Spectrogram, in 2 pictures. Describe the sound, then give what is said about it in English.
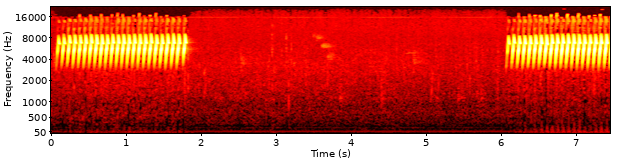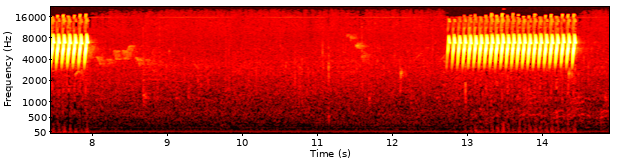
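A chipping sparrow sings three dry, mechanical trills, each a rapid, even run of high notes about two seconds long, separated by pauses of several seconds. The song is clear, with no voices. “Next, the mechanical dry trill of the chipping sparrow.”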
